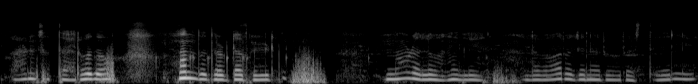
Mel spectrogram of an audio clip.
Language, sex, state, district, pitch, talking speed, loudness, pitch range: Kannada, female, Karnataka, Chamarajanagar, 225 Hz, 95 wpm, -30 LUFS, 215-240 Hz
